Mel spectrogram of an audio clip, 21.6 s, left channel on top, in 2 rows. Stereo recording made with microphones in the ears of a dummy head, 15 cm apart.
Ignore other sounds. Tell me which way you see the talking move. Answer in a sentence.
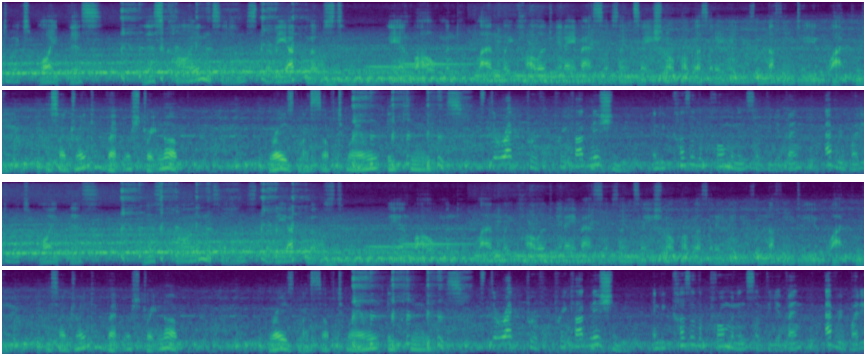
You can hear the talking go from the left side to the right.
